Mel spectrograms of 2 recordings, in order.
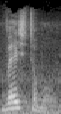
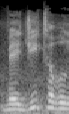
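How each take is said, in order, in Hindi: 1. बीच का अक्षर छोड़ दिया जाता है। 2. बीच का अक्षर पूरा बोला जाता है।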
